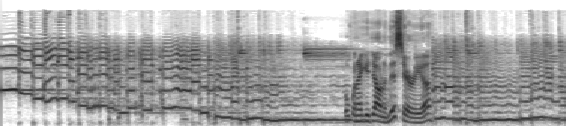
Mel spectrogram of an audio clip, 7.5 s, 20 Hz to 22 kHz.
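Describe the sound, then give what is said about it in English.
A distorted electric blues guitar plays loud, sustained notes that step down from high to lower pitches, with bends and wobbling vibrato, while a man talks over the playing during a live blues guitar workshop. “Live Blues Guitar Workshop 5: Live Q&A Session”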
